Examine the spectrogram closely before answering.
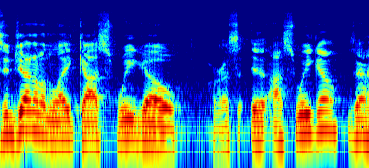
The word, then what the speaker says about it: Oswego: Ladies and gentlemen, Lake Oswego, or Oswego? Is that how it's pronounced?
